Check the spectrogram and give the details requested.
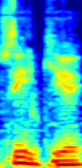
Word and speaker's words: Silke: 2016, el personaje debutó bajo el nombre de Silke, aunque pronunciado como Silkie, como suele hacerse la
